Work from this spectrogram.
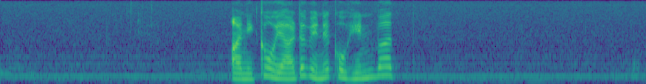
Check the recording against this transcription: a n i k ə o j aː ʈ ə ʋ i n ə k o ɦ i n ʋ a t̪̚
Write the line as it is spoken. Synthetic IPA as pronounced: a n i k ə o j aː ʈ ə ʋ e n ə k o ɦ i n ʋ a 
